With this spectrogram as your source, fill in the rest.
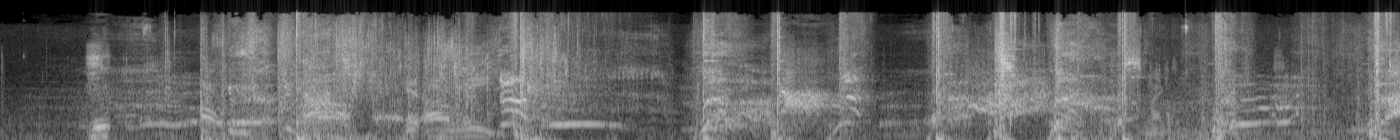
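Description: A metal pipe thuds hard against bodies again and again.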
